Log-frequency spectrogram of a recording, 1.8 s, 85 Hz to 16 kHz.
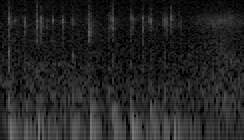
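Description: Keys clatter on an Apple iPad 2 Keyboard Dock, a quick uneven run of soft, close clicks that trails off into quiet at the end.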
